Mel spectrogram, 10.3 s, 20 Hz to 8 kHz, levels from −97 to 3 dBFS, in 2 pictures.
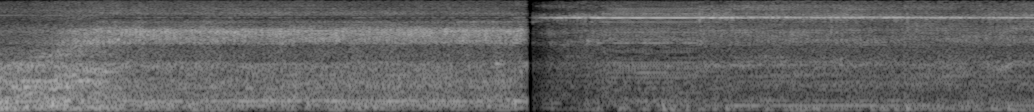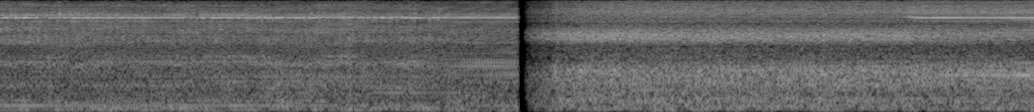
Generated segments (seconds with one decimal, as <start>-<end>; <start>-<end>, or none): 0.5-3.0; 3.5-7.4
